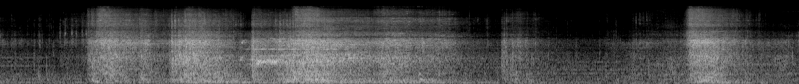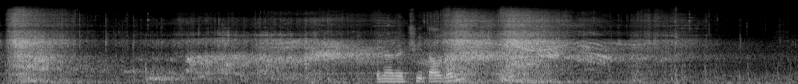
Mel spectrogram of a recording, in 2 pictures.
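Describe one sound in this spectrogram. Heavy weapon strikes clash and thud in a fight.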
